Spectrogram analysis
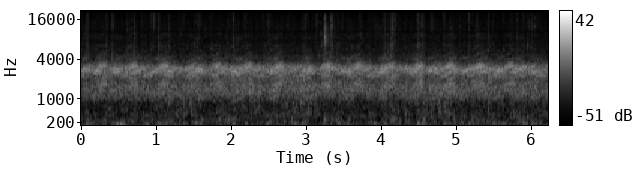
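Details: Countryside frogs in full chorus on a drizzly night. Overlapping rapid croaks form a steady buzzing wall of sound, with occasional clicks of falling rain.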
